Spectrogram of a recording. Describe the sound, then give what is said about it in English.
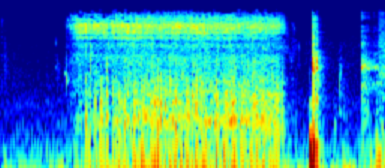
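A long, hissing slurp of air drawn through wine in the mouth to aerate it during a wine tasting lasts over a second, fairly loud, then stops abruptly before a short sharp burst of coughing and a few faint sounds. “And then you want to do that slurpy thing.”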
